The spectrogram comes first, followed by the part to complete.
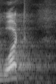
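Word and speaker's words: thwart: ठीक है, अब थ्वाट में देखिए आप अगर इसको पढ़ें केवल तो आर तो साइलेंट होता है, तो क्या पढ़ेंगे, व्हाट।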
